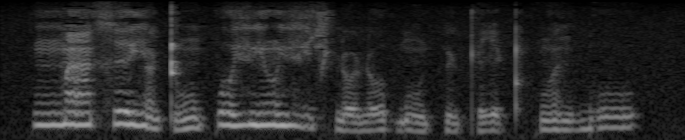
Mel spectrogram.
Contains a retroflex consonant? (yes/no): yes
